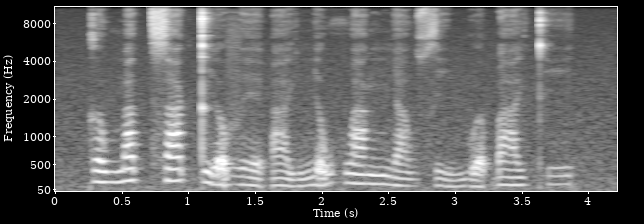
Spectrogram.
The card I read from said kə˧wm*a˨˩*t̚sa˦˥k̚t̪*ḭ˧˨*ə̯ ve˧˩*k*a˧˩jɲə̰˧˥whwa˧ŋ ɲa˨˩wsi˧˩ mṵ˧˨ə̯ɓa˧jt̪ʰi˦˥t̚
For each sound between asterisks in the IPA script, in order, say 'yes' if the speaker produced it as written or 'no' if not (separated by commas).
no, yes, no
